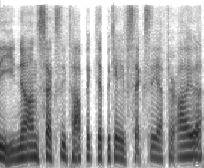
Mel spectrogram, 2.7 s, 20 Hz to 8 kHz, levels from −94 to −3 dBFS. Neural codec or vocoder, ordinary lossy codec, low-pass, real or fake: codec, 16 kHz in and 24 kHz out, 0.4 kbps, LongCat-Audio-Codec, four codebook decoder; AAC, 48 kbps; 7.2 kHz; fake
